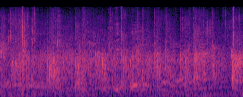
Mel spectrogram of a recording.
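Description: Steady applause from an audience, a dense patter of many hands clapping at an even level for a couple of seconds, with a brief louder swell near the end.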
